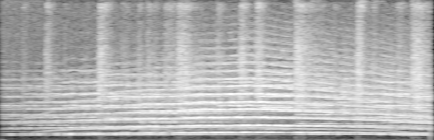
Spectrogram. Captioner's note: siren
